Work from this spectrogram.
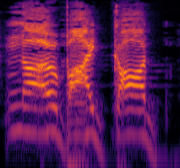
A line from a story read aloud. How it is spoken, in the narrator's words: I roared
